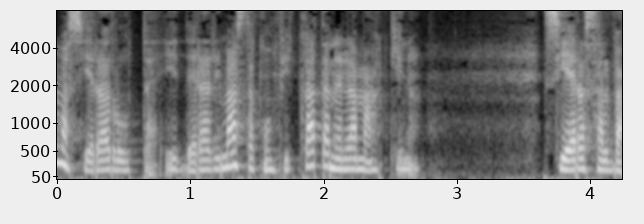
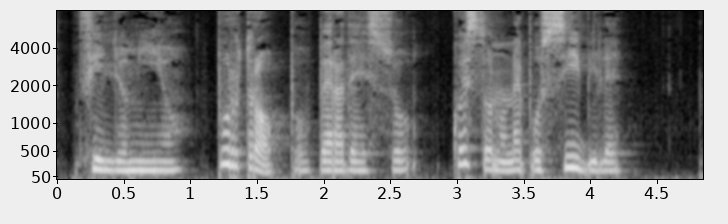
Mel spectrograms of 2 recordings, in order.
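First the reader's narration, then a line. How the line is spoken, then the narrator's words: Plain. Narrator (Italian): mi disse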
